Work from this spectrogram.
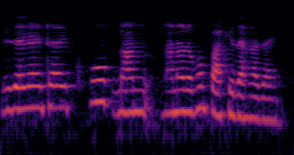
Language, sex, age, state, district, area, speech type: Bengali, female, 30-45, West Bengal, Uttar Dinajpur, urban, spontaneous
